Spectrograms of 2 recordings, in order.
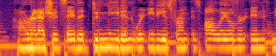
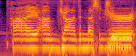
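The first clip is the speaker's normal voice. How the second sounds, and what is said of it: Character voice of Jonathan. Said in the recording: “put on my Jonathan voice.”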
